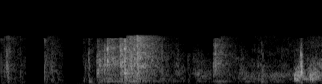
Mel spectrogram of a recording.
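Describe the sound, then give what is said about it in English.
A deck of tarot cards being shuffled for a card reading: a few quick papery taps, then a long crackling riffle, followed by softer rustling and a final sharp flick, with no talking. “And one more shuffle.”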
